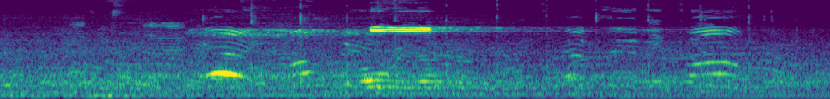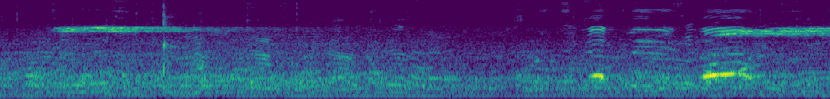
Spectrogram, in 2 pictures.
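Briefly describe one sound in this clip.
Shoes squeak sharply on a mat.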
